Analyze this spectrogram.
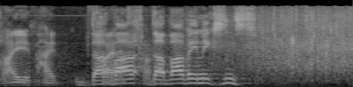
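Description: A man speaks animatedly into a microphone.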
